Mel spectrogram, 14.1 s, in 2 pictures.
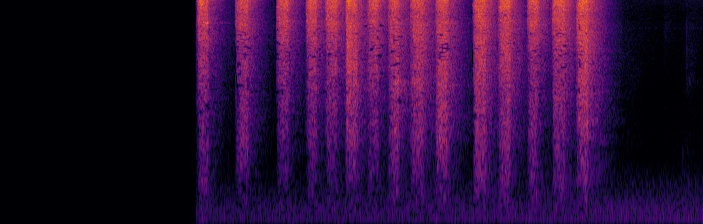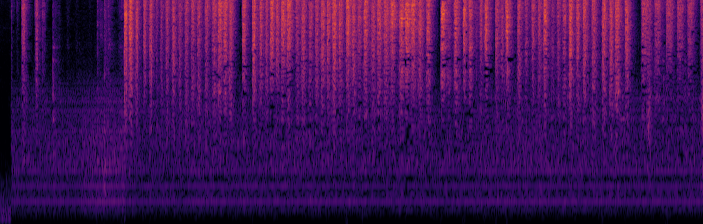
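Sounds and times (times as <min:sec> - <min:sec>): air blow gun short blasts: 0:02.0 - 0:06.0
steady low hum: 0:02.0 - 0:14.0.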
